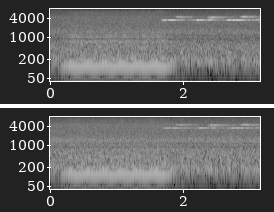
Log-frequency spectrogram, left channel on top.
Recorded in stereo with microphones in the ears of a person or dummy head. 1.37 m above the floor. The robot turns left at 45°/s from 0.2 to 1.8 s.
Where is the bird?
35° left (ahead or behind), 5 m; by 3.2 s 30° left (ahead or behind), 5 m.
